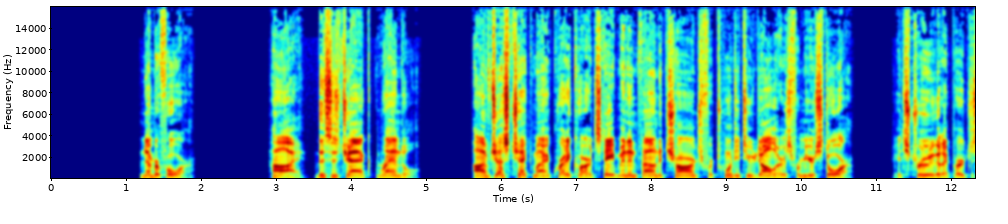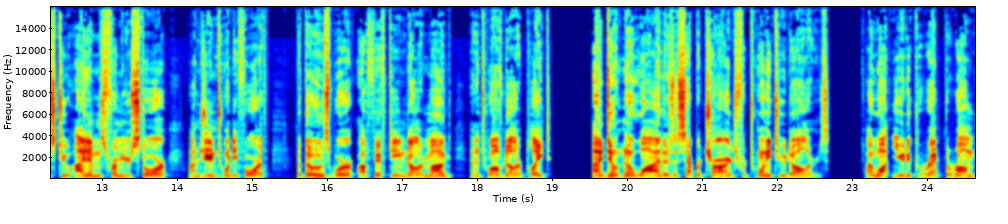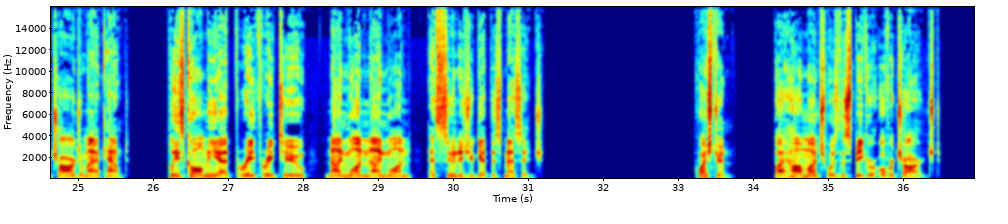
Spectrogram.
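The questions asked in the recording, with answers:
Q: By how much was the speaker overcharged?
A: $22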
